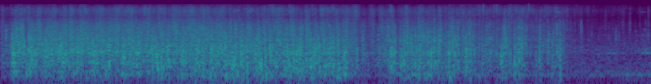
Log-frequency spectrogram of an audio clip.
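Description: Plastic bottle of Bordeaux mixture (copper sulphate and lime in water) being shaken hard, the liquid sloshing against the plastic walls, to stir up the settled sediment before use. It is loudest for the first four seconds or so, goes on more unevenly, and stops about seven seconds in.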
